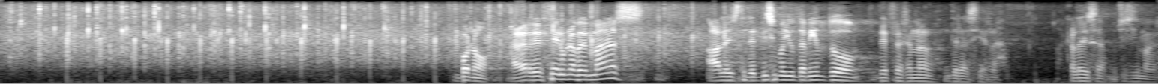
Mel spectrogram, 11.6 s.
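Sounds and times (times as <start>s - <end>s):
audience applause: 0.0s - 8.4s
speech: 4.6s - 6.5s, 7.1s - 11.5s.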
